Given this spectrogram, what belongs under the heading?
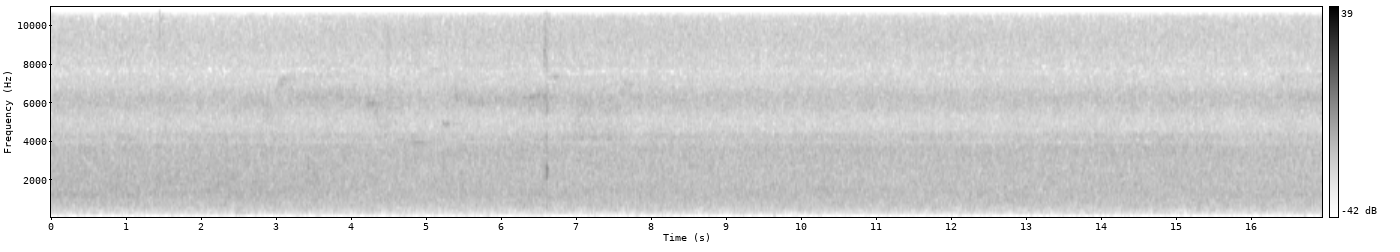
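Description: Corsican river stream flowing steadily with continuous broadband rushing water, close and even throughout, with no voices.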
